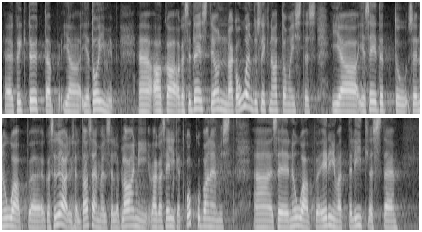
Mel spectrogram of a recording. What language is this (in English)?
Estonian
